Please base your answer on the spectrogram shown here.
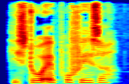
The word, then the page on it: historieprofessor: dansk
